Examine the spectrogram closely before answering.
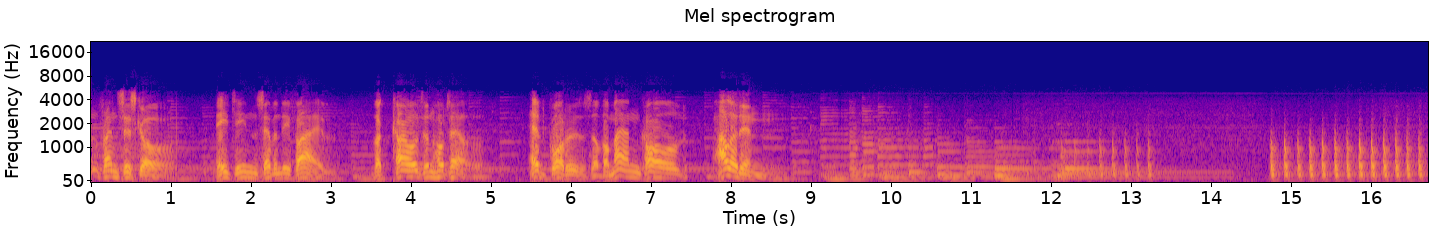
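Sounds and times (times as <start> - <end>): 
speech: 0.1 - 4.9, 5.5 - 8.5
knocking on a hotel room door in San Francisco: 12.4 - 13.4, 14.7 - 16.7.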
